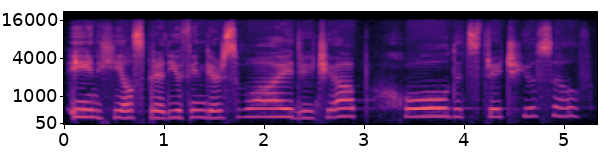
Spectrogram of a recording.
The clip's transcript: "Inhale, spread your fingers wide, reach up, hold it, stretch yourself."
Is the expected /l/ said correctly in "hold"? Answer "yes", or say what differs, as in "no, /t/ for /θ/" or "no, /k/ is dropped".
yes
